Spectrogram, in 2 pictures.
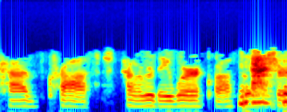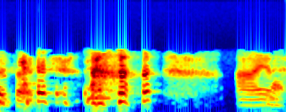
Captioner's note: laughs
